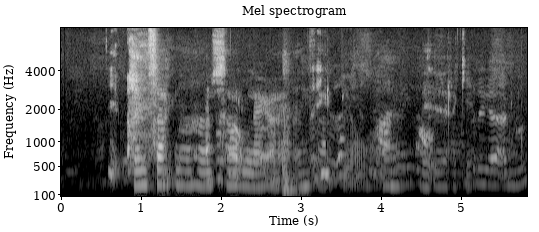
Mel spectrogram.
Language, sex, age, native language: Icelandic, female, 14, Icelandic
